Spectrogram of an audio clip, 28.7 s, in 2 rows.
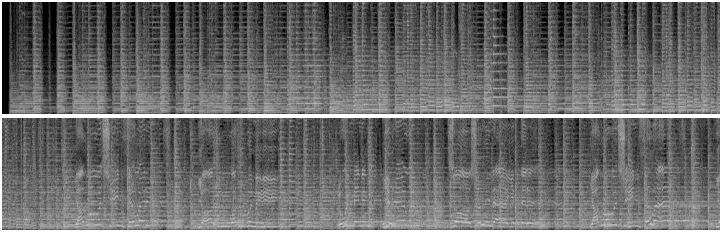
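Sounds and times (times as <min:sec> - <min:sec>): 
Turkmen guitar playing: 0:00.2 - 0:28.7.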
